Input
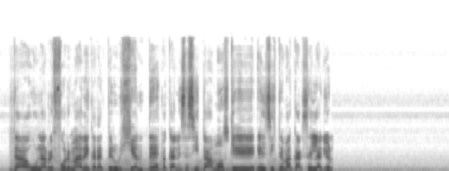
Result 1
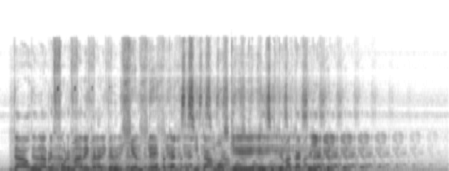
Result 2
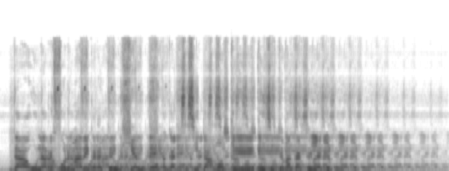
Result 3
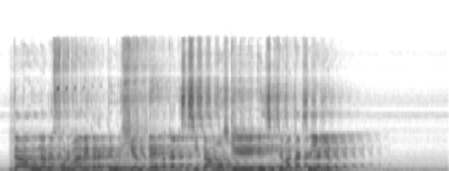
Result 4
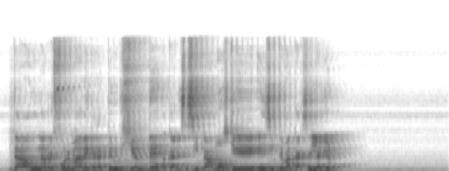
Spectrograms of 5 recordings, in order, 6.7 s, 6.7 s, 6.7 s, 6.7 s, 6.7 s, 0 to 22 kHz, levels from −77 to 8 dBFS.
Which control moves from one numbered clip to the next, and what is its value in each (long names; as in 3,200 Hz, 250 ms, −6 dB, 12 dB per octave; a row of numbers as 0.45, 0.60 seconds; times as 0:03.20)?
echo with shifted repeats, delay time: 258, 405, 130, 80 milliseconds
